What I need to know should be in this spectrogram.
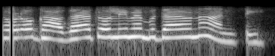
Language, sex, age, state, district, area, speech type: Sindhi, female, 18-30, Maharashtra, Thane, urban, conversation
